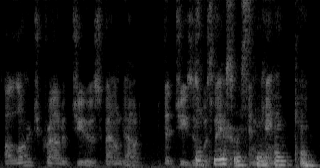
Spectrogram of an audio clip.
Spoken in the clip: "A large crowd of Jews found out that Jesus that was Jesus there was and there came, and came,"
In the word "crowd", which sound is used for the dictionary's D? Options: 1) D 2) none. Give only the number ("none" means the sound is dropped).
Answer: 1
